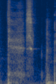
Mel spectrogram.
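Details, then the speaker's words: A sound-asleep dog snoring loudly in a quiet room: short, rough, noisy bursts of breath with low rumbling. "i'm laughing because i don't know if you can hear my dog is sound asleep and snoring so loud it's like wow i hope that that isn't the audience"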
